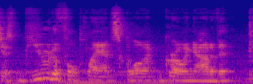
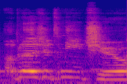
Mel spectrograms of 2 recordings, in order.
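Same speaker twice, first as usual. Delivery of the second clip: higher, louder pompous hello; mayor tugging mustache, pompous and raised; the mayor's greeting; 7 semitones higher, 6 dB louder than usual. Acted. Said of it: "the mayor pulls on their mustache and goes".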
